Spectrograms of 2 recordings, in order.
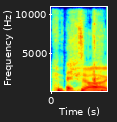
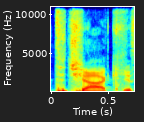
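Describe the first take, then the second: First: The name starts without a T sound. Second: The name starts with a T sound. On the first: This is the name's real pronunciation. The speaker calls it right. "the actual pronunciation" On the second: It jokingly echoes someone else's mispronunciation. The speaker calls it wrong. "I was just having some fun with the T"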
